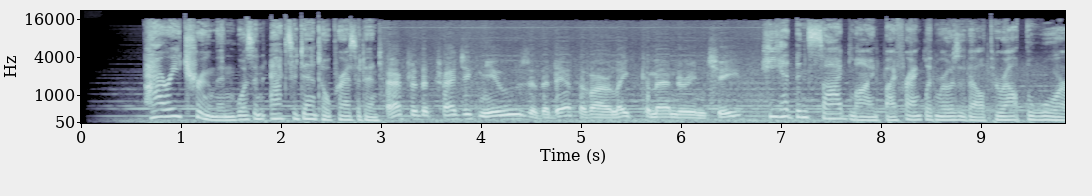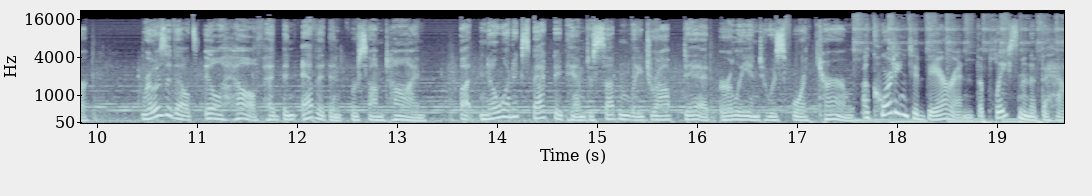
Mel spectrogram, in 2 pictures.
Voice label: women narration

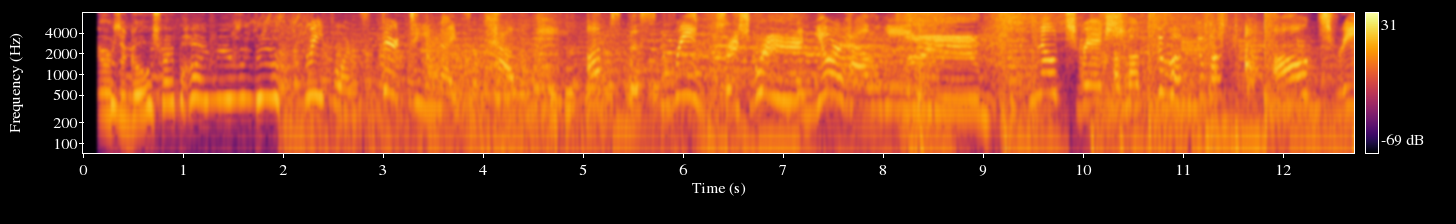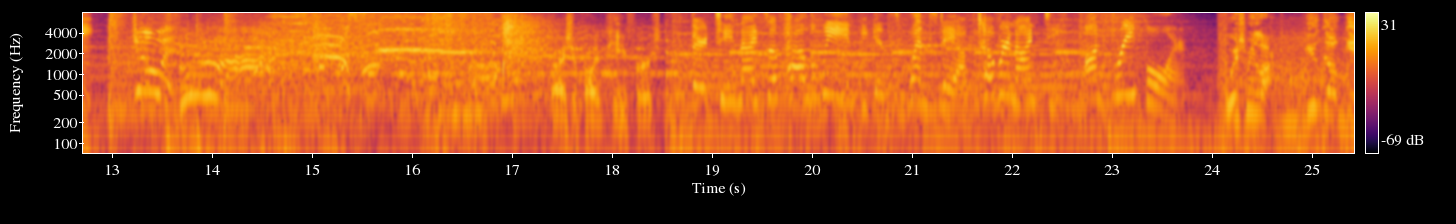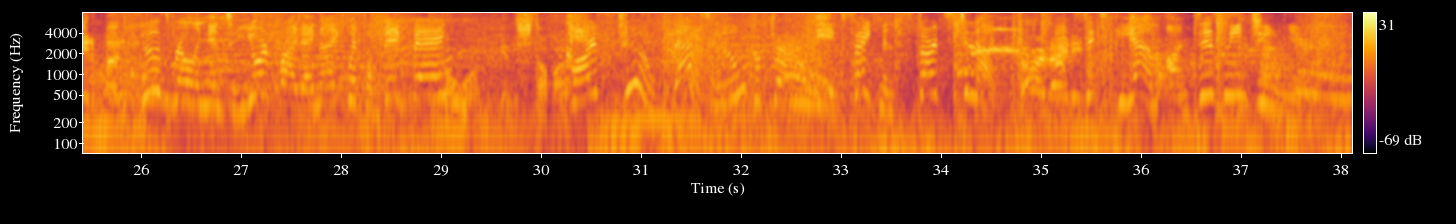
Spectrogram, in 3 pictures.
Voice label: kids promos

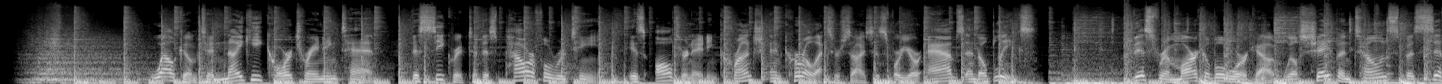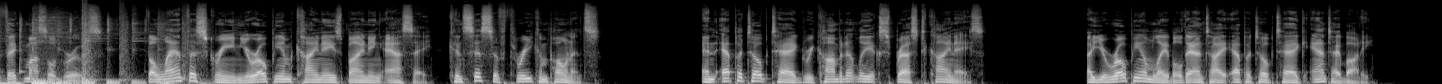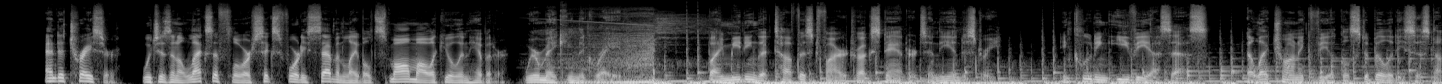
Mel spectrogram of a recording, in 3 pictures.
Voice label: men narration

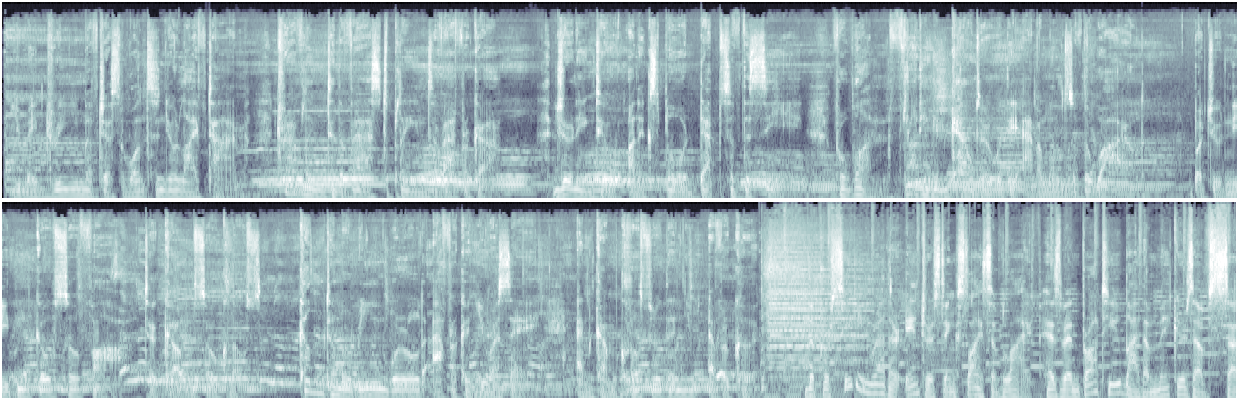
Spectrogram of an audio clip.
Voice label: african american commercial

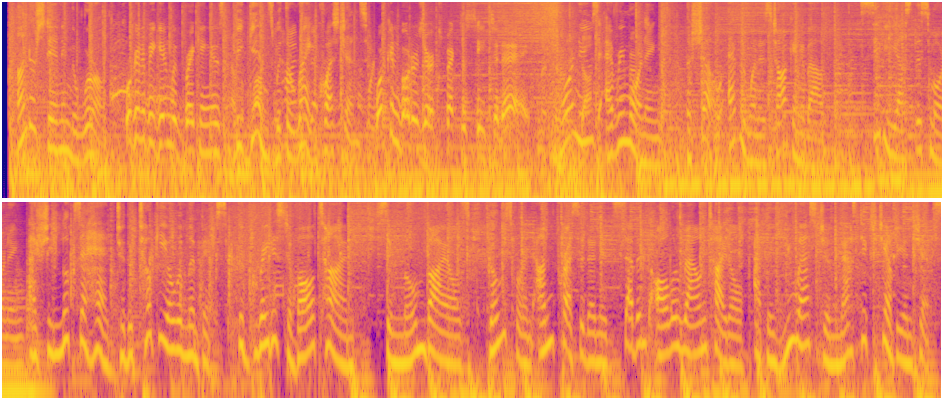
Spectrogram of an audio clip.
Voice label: women promos

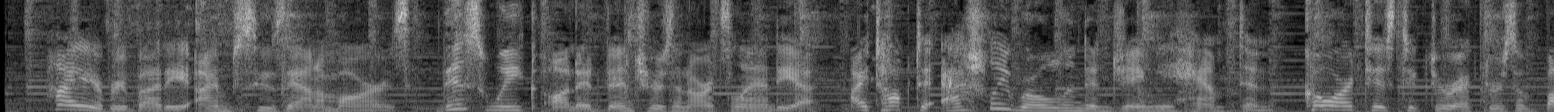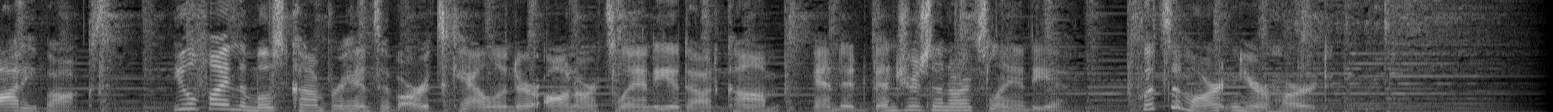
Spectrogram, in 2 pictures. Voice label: women promos

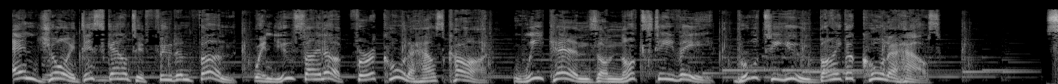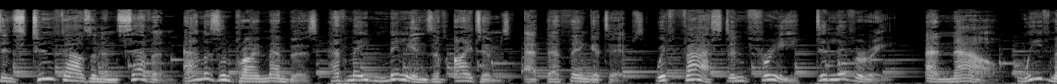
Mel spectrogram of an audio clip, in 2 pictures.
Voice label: british commercial

